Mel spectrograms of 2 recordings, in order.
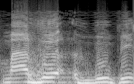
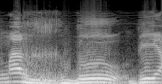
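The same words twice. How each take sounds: First: The gh sound ends with a bouncing echo. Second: The gh sound flows smoothly without echo. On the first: The speaker calls it wrong. "Maghdubi salah" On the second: The speaker calls it right. "yang betul ghairil maghdubi alaihim"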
